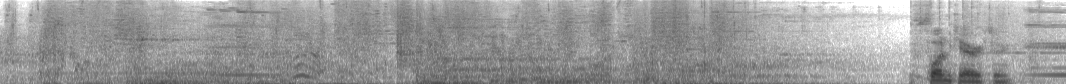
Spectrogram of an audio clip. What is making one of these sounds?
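Computer game spells whoosh and clash in a fight.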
